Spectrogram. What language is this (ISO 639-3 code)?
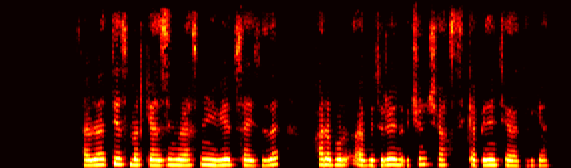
uzb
